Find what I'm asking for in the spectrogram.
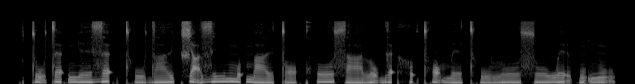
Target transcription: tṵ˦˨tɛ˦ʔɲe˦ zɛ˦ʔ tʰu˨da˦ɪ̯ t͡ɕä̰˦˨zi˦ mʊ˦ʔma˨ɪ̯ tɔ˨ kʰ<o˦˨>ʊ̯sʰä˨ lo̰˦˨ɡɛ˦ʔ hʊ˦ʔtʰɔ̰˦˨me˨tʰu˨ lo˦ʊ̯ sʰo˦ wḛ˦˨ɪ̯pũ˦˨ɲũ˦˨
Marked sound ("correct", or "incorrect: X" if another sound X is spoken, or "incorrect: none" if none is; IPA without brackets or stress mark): incorrect: o˦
